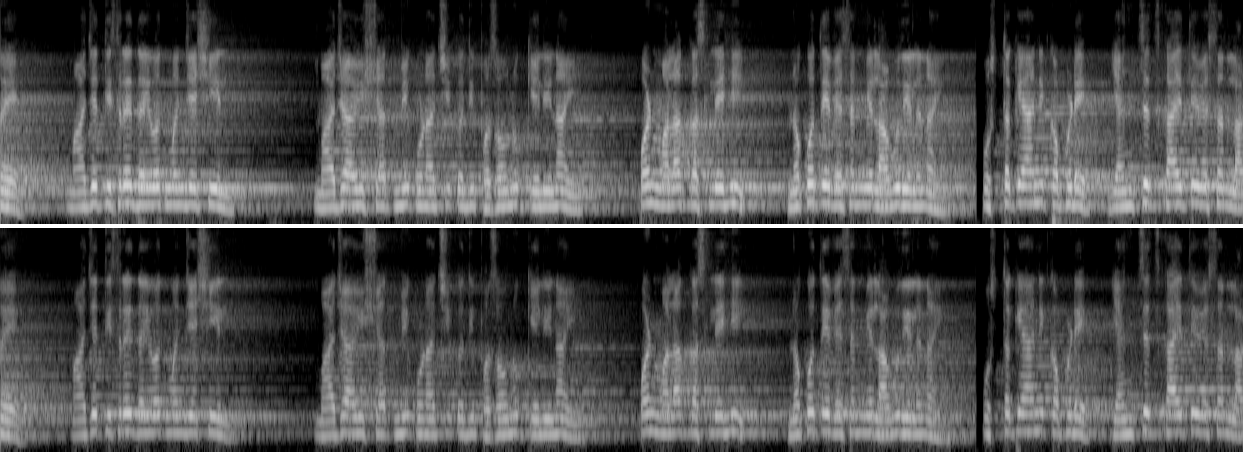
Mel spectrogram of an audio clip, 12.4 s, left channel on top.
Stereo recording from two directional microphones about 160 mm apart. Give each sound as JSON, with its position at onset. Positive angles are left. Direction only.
{"t": 0.7, "sound": "a man's voice", "side_deg": 15}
